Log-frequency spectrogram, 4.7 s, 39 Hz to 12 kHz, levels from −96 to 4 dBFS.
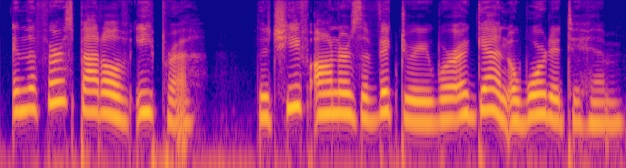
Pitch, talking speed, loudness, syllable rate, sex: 230 Hz, 205 wpm, -16 LUFS, 6.3 syllables/s, female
